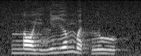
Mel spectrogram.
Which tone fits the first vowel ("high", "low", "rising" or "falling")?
low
